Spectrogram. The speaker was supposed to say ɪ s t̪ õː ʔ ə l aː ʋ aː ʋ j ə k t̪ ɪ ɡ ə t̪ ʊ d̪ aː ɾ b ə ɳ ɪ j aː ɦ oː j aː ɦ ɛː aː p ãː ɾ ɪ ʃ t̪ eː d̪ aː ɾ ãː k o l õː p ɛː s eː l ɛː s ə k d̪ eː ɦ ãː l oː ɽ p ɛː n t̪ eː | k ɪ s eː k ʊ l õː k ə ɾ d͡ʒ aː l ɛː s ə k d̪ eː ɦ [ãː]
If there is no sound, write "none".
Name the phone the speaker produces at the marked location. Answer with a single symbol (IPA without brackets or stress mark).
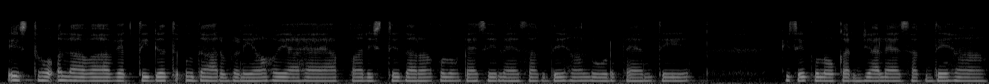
ãː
